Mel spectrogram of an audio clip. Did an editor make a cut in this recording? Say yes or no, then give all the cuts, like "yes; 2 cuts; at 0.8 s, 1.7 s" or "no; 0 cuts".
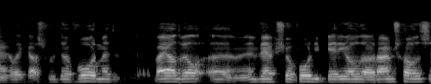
yes; 3 cuts; at 1.0 s, 1.8 s, 3.0 s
